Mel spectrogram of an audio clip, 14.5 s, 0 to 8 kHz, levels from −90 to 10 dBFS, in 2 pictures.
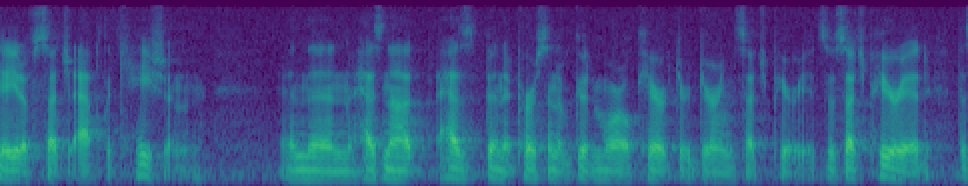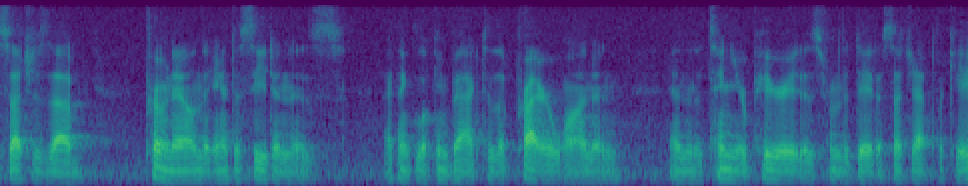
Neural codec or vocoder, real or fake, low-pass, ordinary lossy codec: none; real; 7.2 kHz; MP3, 64 kbps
